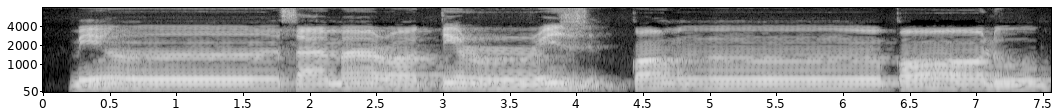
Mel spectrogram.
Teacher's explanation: Jadi, ketika digabungkan maka huruf ta bulat ini tidak terbaca ha lagi, tapi terbaca sebagai huruf ta sebagaimana semula. Kemudian tanwin bertemu dengan huruf ro ya, dimasukkan tanpa dengung.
